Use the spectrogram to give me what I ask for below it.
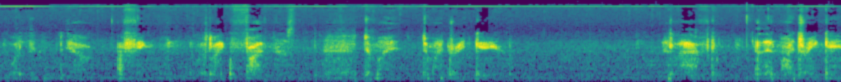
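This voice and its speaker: A woman whispering at a moderate pace, with big swings in loudness, long, frequent pauses and noticeable background noise. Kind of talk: casual whispered chat to camera. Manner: whispered.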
